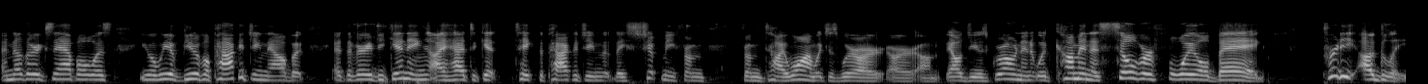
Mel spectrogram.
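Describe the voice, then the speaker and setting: With a Canadian accent and a normal speaking voice, a woman talks fairly quickly at a fairly high pitch with lively intonation. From Canada. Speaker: entrepreneur. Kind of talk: interview.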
